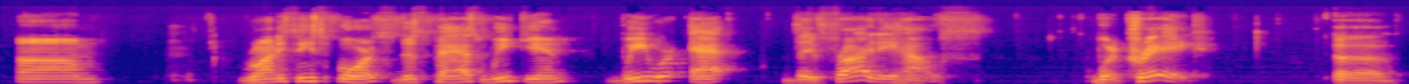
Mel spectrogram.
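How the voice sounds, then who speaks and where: A man with a slightly high, somewhat bright voice hosts a live sports stream. He reads viewer comments and chats loosely with them and a co-host, joking around and using plenty of slang and fillers.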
